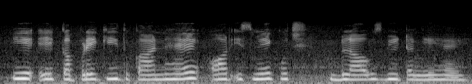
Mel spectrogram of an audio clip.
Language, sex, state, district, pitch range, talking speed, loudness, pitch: Hindi, female, Uttar Pradesh, Lalitpur, 220-250 Hz, 165 wpm, -15 LUFS, 240 Hz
